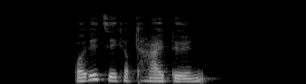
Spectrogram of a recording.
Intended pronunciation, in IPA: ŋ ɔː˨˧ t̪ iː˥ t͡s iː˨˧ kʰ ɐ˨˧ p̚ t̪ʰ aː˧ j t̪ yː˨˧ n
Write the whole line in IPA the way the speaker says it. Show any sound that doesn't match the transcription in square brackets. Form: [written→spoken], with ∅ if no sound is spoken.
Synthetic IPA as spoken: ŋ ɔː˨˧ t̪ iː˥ t͡s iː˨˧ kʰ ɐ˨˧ p̚ t̪ʰ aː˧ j t̪ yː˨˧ n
